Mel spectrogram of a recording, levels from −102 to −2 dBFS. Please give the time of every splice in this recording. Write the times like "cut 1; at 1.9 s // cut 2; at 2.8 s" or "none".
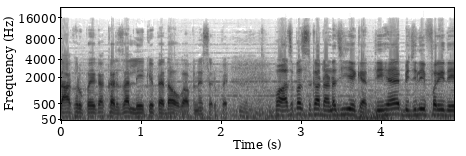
cut 1; at 2.5 s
